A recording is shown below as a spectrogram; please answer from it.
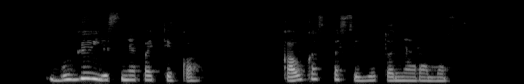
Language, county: Lithuanian, Telšiai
